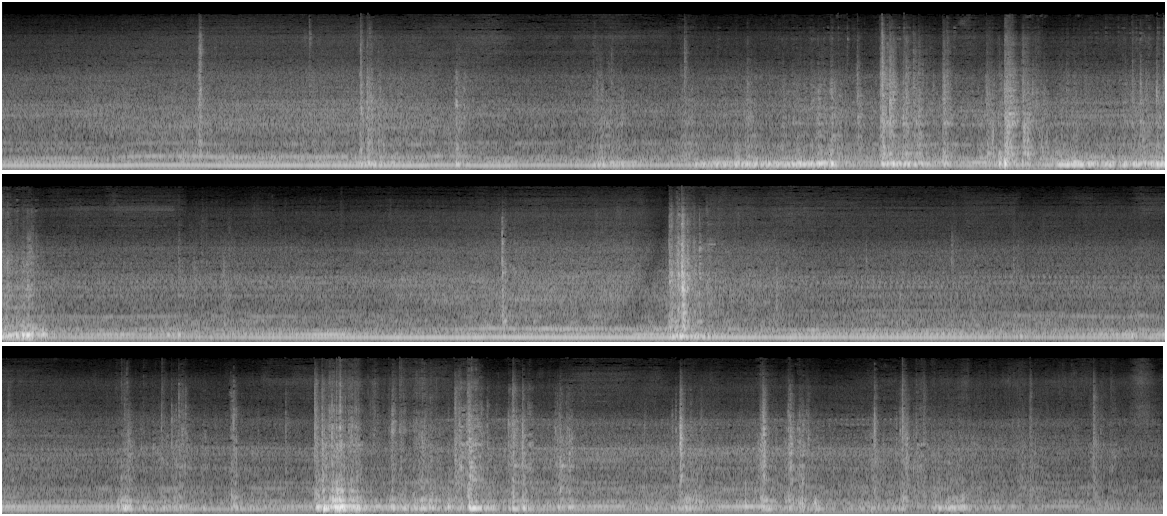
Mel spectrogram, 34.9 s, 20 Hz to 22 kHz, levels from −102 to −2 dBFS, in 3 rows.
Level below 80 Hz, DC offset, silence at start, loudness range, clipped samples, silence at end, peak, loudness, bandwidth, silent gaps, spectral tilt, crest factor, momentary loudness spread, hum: -52 dBFS; under 0.1%; 0 s; 9 LU; under 0.1%; 0 s; -4 dBFS; -29 LUFS; 14 kHz; none; -6.5 dB/octave; 26 dB; 12 LU; none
